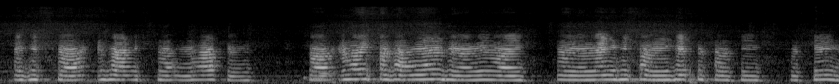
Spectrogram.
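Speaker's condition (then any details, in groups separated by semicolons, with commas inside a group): Facioscapulohumeral muscular dystrophy; needs tracheostomy and ventilator to breathe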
